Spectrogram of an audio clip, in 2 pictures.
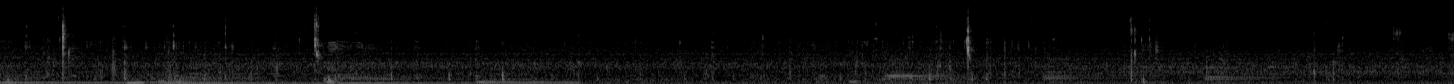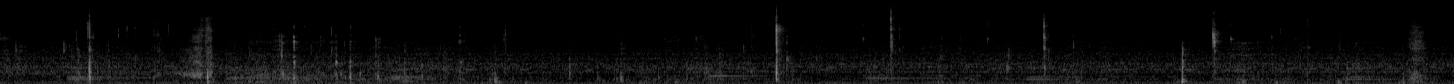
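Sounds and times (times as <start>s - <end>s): chewing pizza: 0.0s - 10.6s, 11.2s - 11.7s, 13.0s - 22.5s, 26.3s - 28.8s.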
